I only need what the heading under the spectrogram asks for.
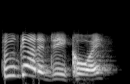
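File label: request decoy, professional female; vo; Counter Strike Model Pack; CS:GO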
